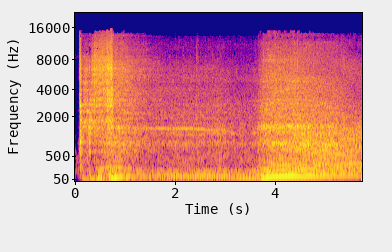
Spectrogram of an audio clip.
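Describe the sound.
A car engine cranks and catches, then settles into a steady running hum. Near the end it revs up louder and higher.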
